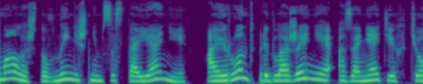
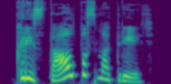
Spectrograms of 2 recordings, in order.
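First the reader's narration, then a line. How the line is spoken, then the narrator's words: Nervous laugh. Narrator (Russian): Я нервно рассмеялась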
